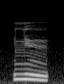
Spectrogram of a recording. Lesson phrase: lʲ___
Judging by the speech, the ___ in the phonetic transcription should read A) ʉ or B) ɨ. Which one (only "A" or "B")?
B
